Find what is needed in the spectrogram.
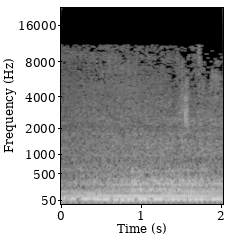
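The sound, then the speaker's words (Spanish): A taxi driving down into an underground car park: a steady, low engine rumble at an even level, with no sharp changes in pitch or loudness. “El taxi da marcha atrás. El taxi baja a un parking subterráneo.”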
